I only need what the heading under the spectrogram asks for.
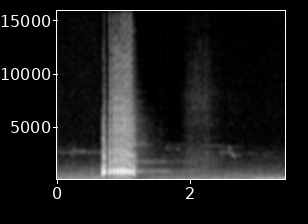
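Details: Sandhill crane giving a single loud rolling, rattling call about half a second long, pulsed like a rapid trill, after which only faint background hiss and distant thin high notes remain.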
